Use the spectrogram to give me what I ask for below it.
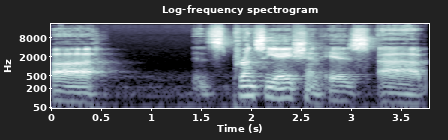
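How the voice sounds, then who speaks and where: A man's voice: a bass voice, expressive, slow pace, vocal fry, a bit bright. A man teaching a lesson on a live stream. He talks casually, answers viewer questions, drops in Arabic words, and often checks with "okay?".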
